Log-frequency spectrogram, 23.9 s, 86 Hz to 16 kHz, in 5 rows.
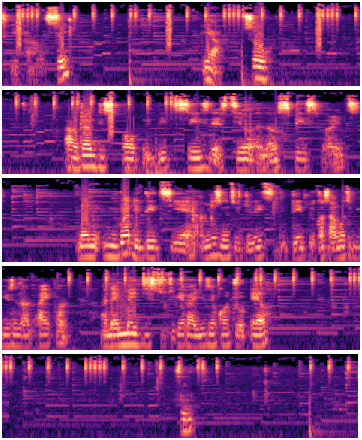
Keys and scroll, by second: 0.4 z, 3.4 ctrl+space, 12.5 BackSpace, 14.2 ctrl+space, 17.2 ctrl+l, 19.3 ctrl+a, 22.3 ctrl+shift+z, 23.0 ctrl+shift+l.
